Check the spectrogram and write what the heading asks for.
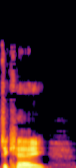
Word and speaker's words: Takei: I'm pretty sure it's Takei because... – It is Takei, to rhyme with toupee.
